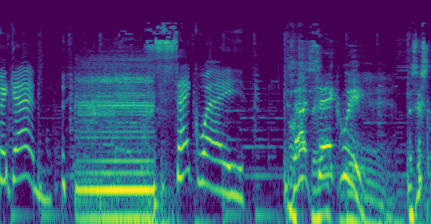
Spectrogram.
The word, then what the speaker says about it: Segway: Segu. Both wrong again. Segway.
